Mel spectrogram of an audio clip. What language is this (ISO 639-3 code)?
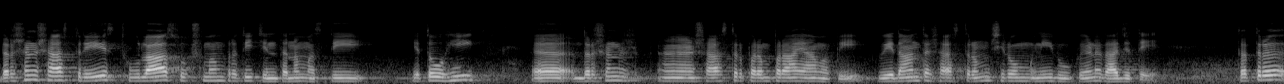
san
